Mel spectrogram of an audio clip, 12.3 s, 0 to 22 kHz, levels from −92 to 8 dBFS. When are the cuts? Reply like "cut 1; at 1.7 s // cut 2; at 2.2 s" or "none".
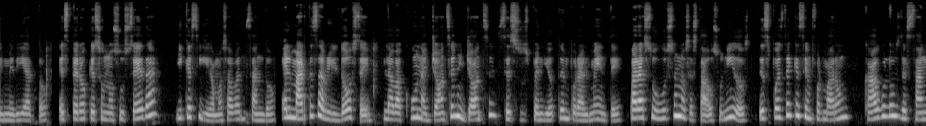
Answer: cut 1; at 10.1 s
